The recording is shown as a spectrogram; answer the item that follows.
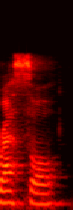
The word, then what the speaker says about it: wrestle: In Concept 114, students learn that when the letters WR are together, they are pronounced R, as in wrist, ring, and wrestle. The W in these words is silent.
